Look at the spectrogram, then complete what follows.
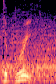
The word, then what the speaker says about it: debris: I always kind of like that term debris. Oh, is it bottle caps and broken glass? What's in there? And it ends with an S and you don't even pronounce it.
